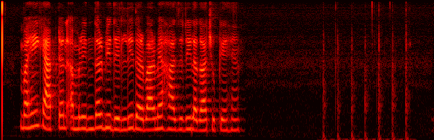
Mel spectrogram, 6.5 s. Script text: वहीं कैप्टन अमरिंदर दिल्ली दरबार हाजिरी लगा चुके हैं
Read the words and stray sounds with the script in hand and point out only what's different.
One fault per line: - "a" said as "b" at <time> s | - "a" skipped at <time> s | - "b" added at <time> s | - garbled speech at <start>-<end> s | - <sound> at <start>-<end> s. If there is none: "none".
- "भी" added at 1.6 s
- "में" added at 2.3 s
- thud at 4.8-6.3 s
